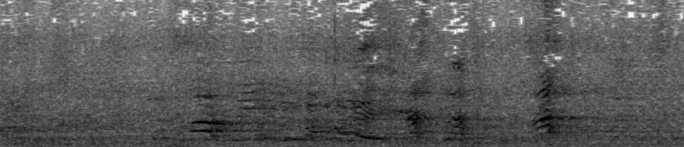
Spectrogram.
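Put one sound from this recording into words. A group of young men talk casually close by.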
